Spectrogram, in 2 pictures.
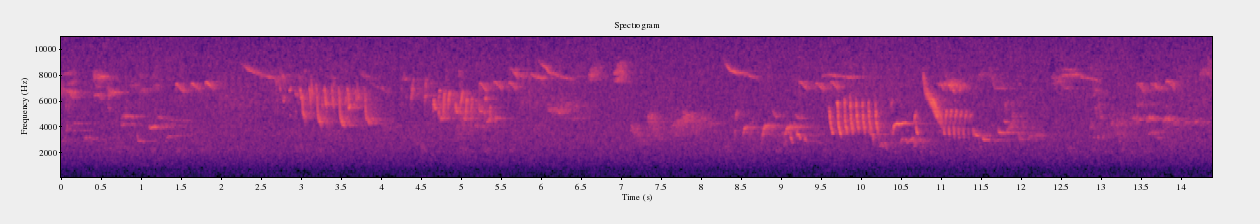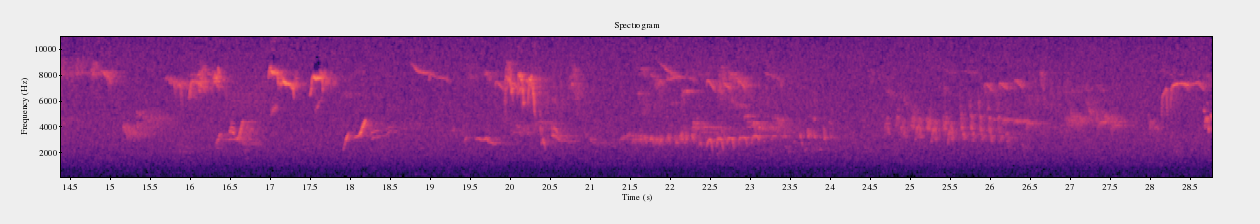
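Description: Small birds chirping and trilling, many short calls overlapping over a faint steady hiss.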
